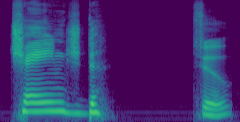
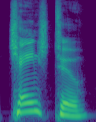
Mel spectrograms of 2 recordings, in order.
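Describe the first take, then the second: First: The D is pronounced separately before the T. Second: The D blends smoothly into the T. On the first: "perfect pronunciation" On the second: "it blends into the T, and we hear a lot more T"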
